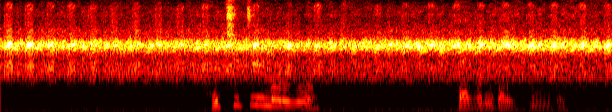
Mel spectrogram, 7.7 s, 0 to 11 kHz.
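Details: Nocturnal calling of Japanese tree frogs on 3 May 2020, throat sac swollen to body size; a continuous rapid rattling chorus, with a few lower sliding tonal sounds in the second half.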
